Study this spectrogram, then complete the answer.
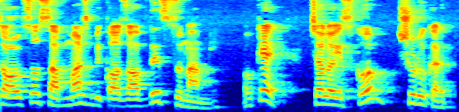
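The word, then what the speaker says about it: tsunami: sudden rising होता है इसे जापानी लैंग्वेज में सुनामी कहा जाता है इनका टी साइलेंट राहत है इस ऑन डी इवनिंग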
